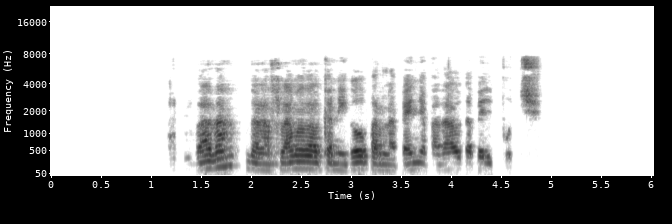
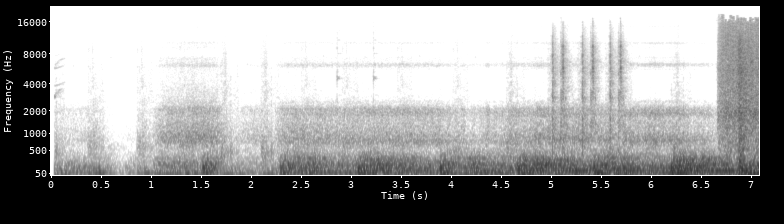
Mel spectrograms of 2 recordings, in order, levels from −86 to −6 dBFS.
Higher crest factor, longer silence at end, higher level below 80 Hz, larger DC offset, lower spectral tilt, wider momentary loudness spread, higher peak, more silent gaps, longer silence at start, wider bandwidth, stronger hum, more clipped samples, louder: about the same, 20 dB vs 18 dB; first, 1.15 s vs 0 s; second, -74 dBFS vs -38 dBFS; neither; second, -3 dB/octave vs -4.5 dB/octave; second, 8 LU vs 16 LU; first, -10 dBFS vs -14 dBFS; first, 4.43-4.51 s, 4.62-4.69 s vs none; first, 1.2 s vs 0.05 s; second, 7.8 kHz vs 17.5 kHz; neither; neither; first, -27 LUFS vs -33 LUFS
